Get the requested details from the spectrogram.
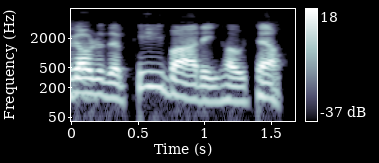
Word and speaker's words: Peabody: Bill, since you're north of Boston, how do you pronounce P-E-A-B-O-D-Y? – Peabody.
